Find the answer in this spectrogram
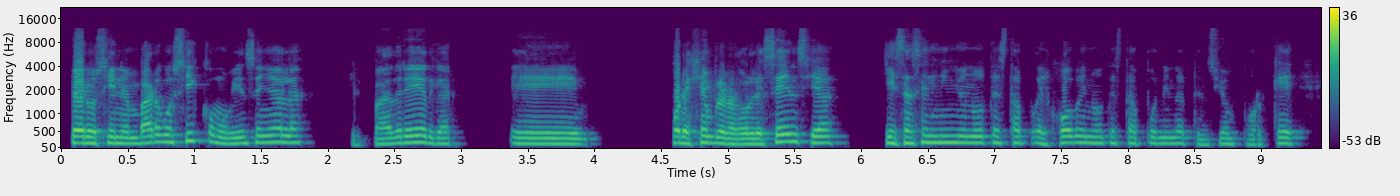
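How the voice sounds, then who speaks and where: Very dark-voiced Mexican Spanish lecturer. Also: mid-range voice, steady tone, a little fast. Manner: explains with rhetorical questions and everyday examples. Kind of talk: conversational lecture. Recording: dull lo-fi recording.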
